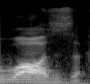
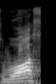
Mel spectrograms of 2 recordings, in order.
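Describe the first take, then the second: First: The word ends with a buzzing Z sound. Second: The word ends with a hissing S sound. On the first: "S is changed into Z" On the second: "S is changed into Z"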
